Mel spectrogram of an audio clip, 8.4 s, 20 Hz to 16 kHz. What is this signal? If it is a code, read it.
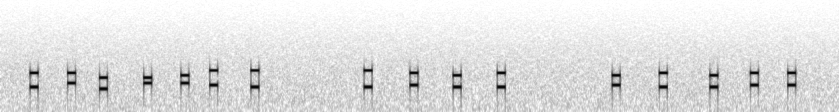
DTMF, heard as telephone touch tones, dialled by hand, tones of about 80 ms. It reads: 6#1*0CB B956 86599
